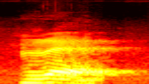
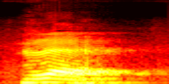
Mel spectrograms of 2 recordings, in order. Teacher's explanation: र का उच्चारण करते समय जिह्वा, जो जीभ होती है उसमें कंपन होता है, र, ठीक है, जब आप ऊपर जीभ को लगाकर नीचे छोड़ेंगे तो कंपन उत्पन्न होगा, ठीक है, र, ठीक है, अतः इसे प्रकंपित व्यंजन भी कहते हैं।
